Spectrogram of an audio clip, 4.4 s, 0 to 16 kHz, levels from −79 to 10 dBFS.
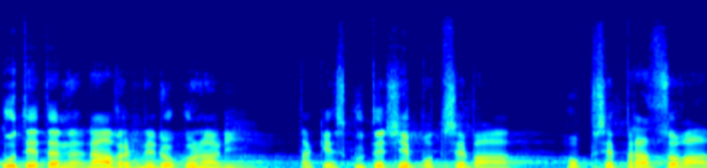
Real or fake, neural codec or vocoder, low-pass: fake; autoencoder, 48 kHz, 128 numbers a frame, DAC-VAE, trained on Japanese speech; 14.4 kHz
